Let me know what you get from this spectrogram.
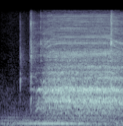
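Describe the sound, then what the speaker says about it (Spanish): A small heat gun starts up and blows air in a garage where Suzuki Samurai brake calipers are being worked on, rising from a click into a loud, steady, close whoosh with no talking. "Una pistolita de calor, heat gun."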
